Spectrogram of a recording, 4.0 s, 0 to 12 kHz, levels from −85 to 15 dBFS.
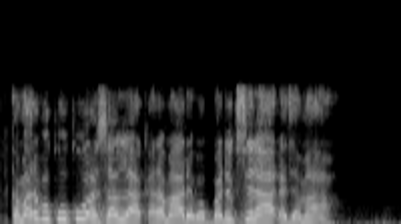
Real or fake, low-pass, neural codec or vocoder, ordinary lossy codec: fake; 7.2 kHz; codec, 16 kHz, 16 kbps, FunCodec, trained on LibriTTS, 50 frames a second; none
